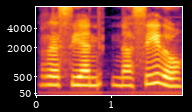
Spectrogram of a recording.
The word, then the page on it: recien nacido: Spanish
